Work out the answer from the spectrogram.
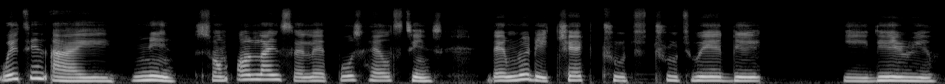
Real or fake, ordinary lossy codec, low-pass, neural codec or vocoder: fake; none; 14.4 kHz; codec, 32 kHz, 1.9 kbps, SNAC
